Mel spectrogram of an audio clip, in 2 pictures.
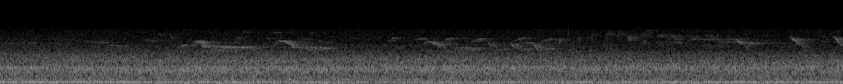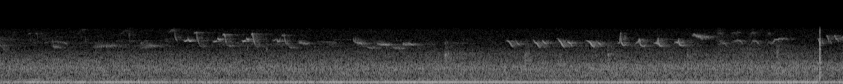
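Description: Small birds chirping in the trees, with quick runs of chirps in the second half, over a steady low hum that gets a little louder about halfway through.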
